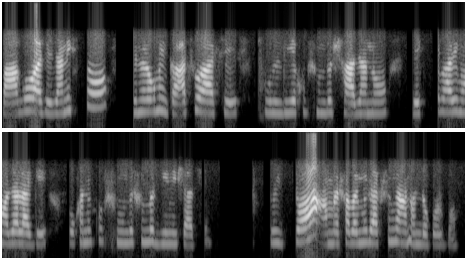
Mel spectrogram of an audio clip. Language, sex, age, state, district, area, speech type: Bengali, female, 45-60, West Bengal, South 24 Parganas, rural, conversation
